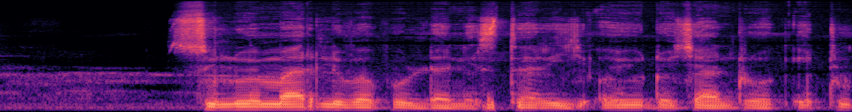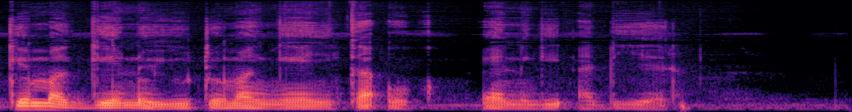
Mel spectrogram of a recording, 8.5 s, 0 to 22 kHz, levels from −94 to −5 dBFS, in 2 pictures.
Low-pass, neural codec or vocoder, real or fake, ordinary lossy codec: none; none; real; none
